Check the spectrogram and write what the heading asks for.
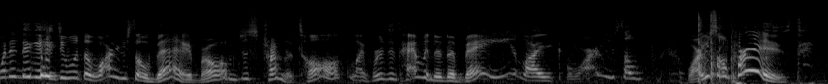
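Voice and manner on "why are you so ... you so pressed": put-on laughing, mocking tone, higher. Imitating a debate opponent taunting someone who yells: imitating a laughing, mocking taunt. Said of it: "start laughing at your ass".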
